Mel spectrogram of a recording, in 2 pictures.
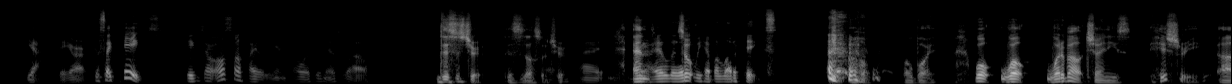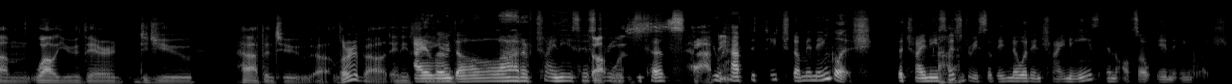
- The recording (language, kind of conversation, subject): English, unstructured, What is a happy moment from history that you think everyone should know about?
- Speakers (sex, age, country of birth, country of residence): female, 55-59, United States, United States; male, 50-54, United States, United States
- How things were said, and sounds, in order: chuckle; tapping; stressed: "lot"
